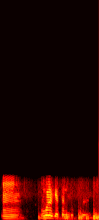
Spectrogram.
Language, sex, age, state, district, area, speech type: Tamil, female, 18-30, Tamil Nadu, Dharmapuri, rural, conversation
